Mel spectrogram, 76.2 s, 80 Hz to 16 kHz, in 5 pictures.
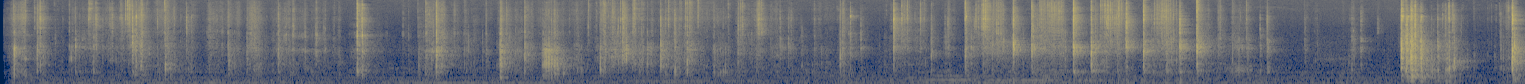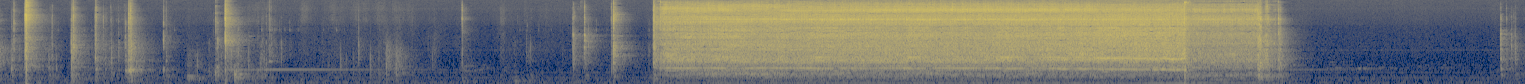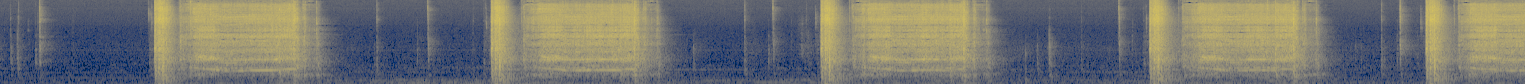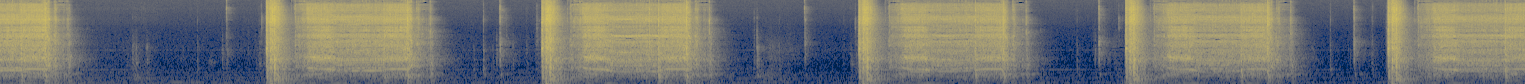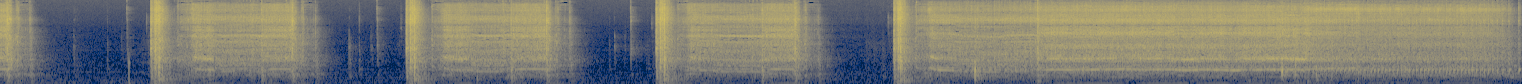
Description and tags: Kamera, moottoroitu, valokuvakamera / Photo camera, motorized, analog, film load up, automatic wind, single shots, shutter, rewind, a close sound, interior (Mamiya 645)
Filmin lataus, automaattinen kelaus, laukauksia, suljin, kelaus takaisin. Lähiääni. Sisä. (Mamiya 645).
Paikka/Place: Suomi / Finland / Vihti
Aika/Date: 11.06.1981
